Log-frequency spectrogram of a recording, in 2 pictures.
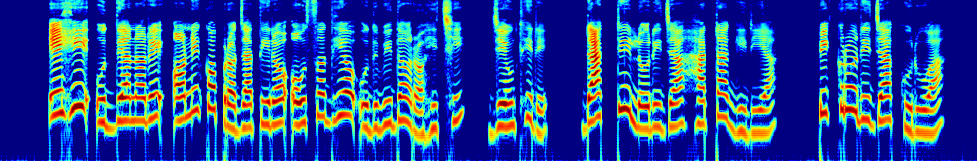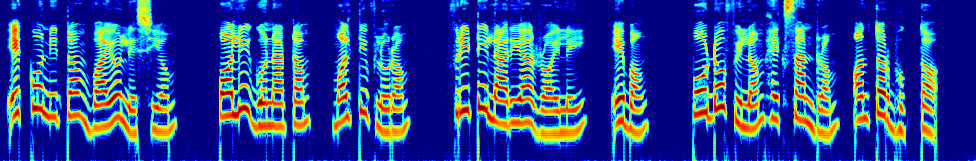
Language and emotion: Odia, neutral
